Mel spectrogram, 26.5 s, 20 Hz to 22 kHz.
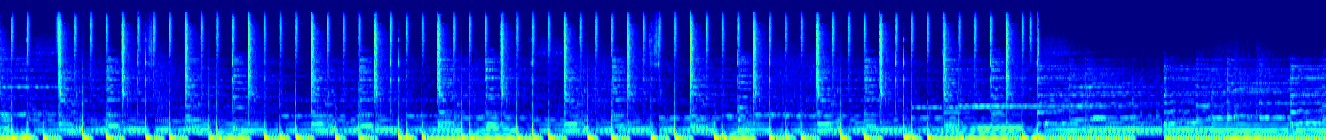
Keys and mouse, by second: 1.5 ctrl+space, 1.8 ctrl+alt+click, 2.8 ctrl+space, 3.0 ctrl+click, 6.3 ctrl+space, 6.5-26.5 ctrl+alt+drag.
